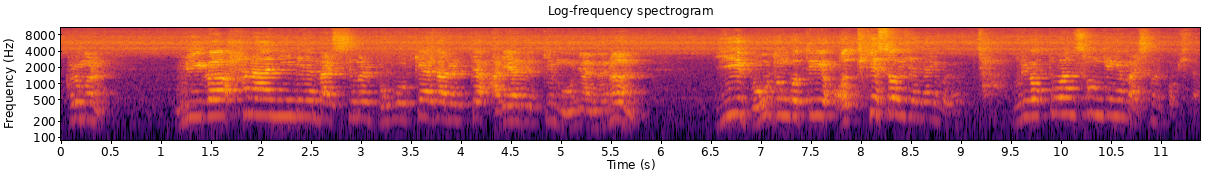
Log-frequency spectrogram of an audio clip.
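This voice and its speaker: Bright, high-voiced male preacher in an echoing hall. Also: normal speed. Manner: asks the congregation rhetorical questions; emphatic preaching with repeated phrases. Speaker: pastor. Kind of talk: sermon. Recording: very echoey hall, mic far off, faint noise.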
